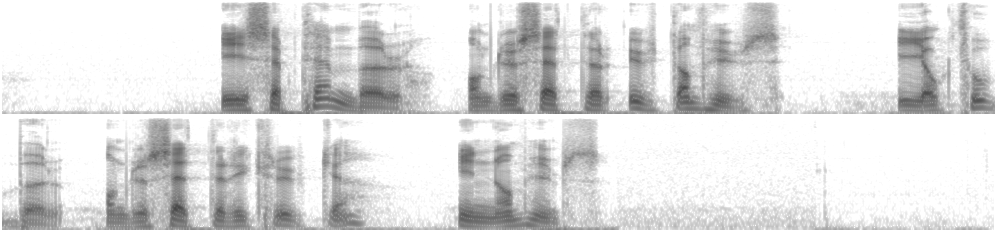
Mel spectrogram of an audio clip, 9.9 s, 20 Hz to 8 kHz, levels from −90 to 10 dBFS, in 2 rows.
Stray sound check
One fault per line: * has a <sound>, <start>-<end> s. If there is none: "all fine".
all fine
